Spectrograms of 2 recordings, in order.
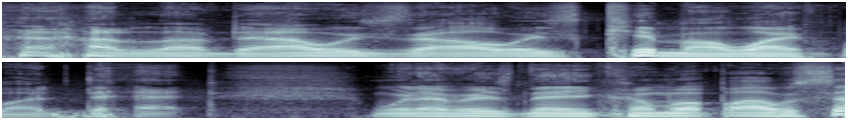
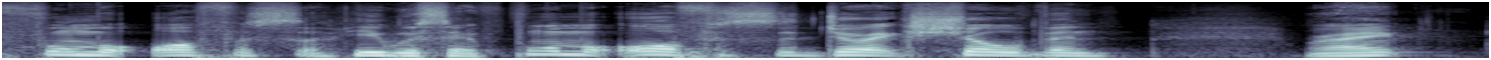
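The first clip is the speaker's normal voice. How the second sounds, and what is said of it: Imitated strong New York accent. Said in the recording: “he had that strong New York accent... he would say in his New York accent... I don't know if I'm getting it right”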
